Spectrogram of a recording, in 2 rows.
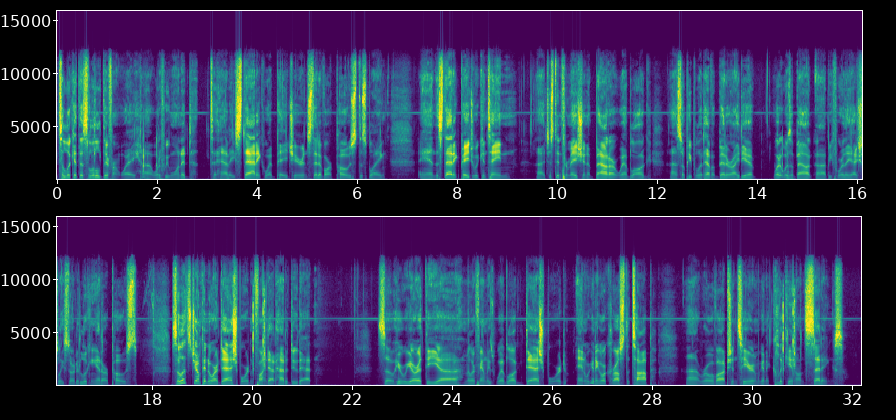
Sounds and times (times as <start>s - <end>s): Speech: 0.0s - 6.6s, 7.2s - 17.7s, 18.4s - 21.2s, 22.5s - 28.1s, 28.7s - 31.9s.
